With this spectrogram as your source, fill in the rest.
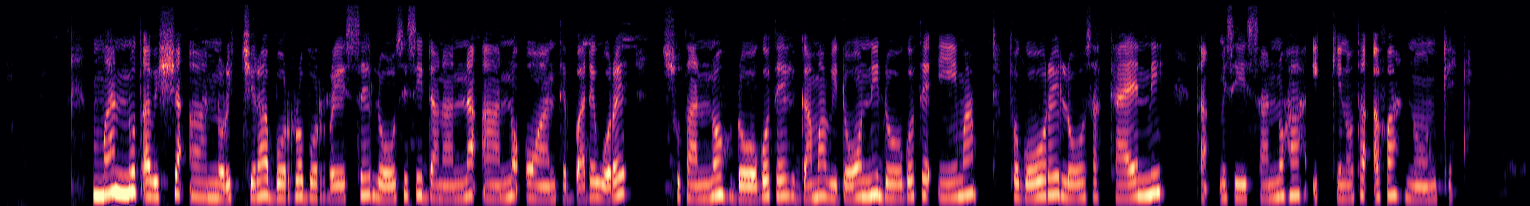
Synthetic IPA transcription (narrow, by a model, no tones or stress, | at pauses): mɐnːʊt̪ʼɐβɪʃːɐʔaːnːɔɾɪt͡ʃːɪɾɐbɔrːɔbɔrːe̞ːsːɛlo̞ːsɪsɪd̪ɐnɐnːɐʔaːnːɔʔɔwant̪ɛbɐd̪ɛwɔɾɛ | sʊt̪ɐnːɔd̪oːɡɔt̪ɛɡɐmɐwɪd̪o̞ːnːɪd̪oːɡɔt̪ɛʔiːmɐt̪ɔɡoːɾɛlo̞ːsɐkʰːɐjɛnːɪt̪ʼɐʔmɪsiːsːɐnːɔɦɐɪkːɪnɔt̪ɐʔɐfɐnoːŋkɛ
